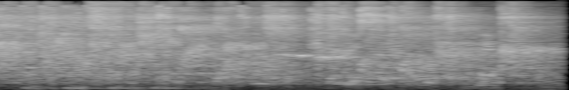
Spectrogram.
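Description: Classroom applause for a student group after their presentation, a short burst of clapping from a small crowd of pupils, moderately loud and fairly brief.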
